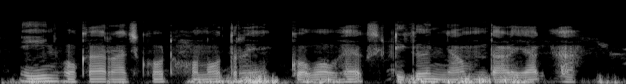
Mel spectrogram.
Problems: background sounds at intervals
